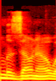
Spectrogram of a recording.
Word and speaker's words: Mizono: Anna Seregina and Kyle Mizono, welcome to the broadcast.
